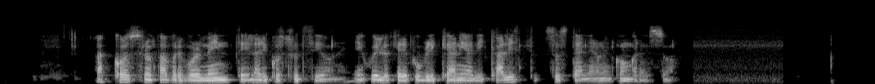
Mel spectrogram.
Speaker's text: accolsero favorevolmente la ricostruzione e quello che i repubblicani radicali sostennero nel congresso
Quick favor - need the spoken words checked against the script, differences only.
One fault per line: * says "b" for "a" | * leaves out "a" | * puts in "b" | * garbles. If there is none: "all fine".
all fine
